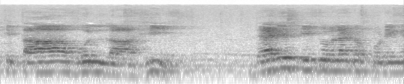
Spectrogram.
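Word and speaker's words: كتاب الله: But when you read together, you do not pronounce this alif. You say kitabullahi.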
